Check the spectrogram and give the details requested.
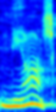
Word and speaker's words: nuance: Matiz se dice nuance con la pronunciación francesa, y luego otras palabras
